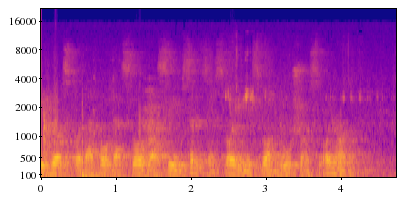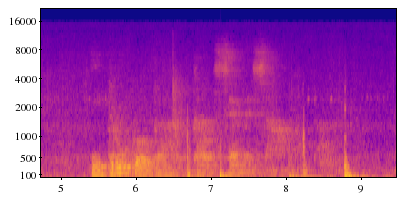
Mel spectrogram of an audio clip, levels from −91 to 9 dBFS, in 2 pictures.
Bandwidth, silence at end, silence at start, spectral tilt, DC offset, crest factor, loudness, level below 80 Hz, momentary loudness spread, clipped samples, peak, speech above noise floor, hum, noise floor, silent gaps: 15.5 kHz; 0 s; 0 s; -7.5 dB/octave; 0.7%; 14 dB; -15 LUFS; -24 dBFS; 19 LU; 0.3%; 0 dBFS; 20 dB; none; -34 dBFS; none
